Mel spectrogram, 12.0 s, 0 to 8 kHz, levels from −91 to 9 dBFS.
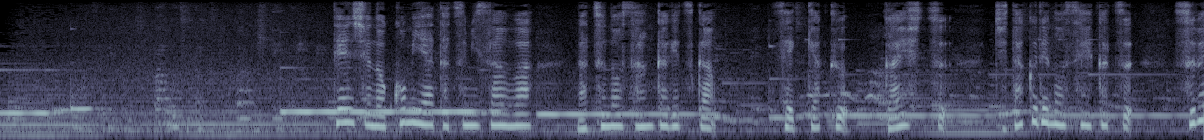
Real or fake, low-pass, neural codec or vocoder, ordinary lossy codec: real; none; none; none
